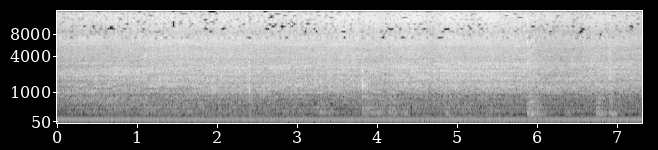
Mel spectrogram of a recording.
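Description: Onion, tomato, garlic and ginger masala sizzling in hot oil in a kadai as it is stirred with a steel spoon, with a few light clicks of the spoon against the pan. The sizzle swells over the first second and eases a little near the end.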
